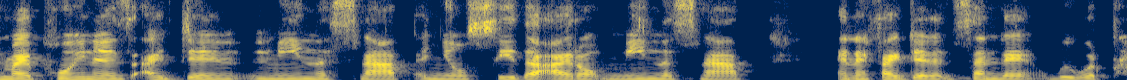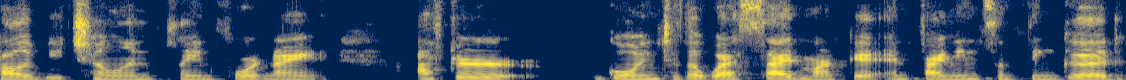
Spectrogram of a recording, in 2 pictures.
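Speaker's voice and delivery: plain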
